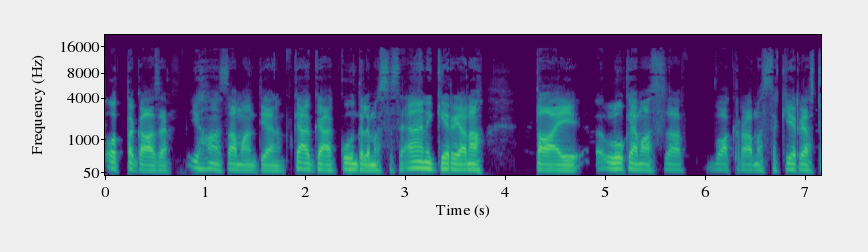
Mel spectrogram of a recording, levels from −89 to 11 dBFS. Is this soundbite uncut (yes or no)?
yes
